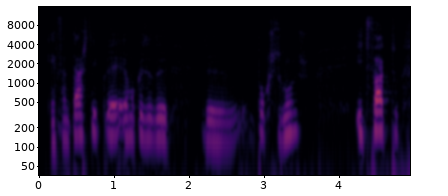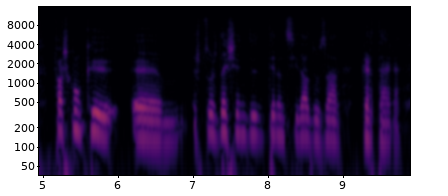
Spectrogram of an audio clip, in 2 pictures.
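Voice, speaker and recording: Pausing long and often, a man with a fairly high pitch talks at a moderate pace with fairly even intonation. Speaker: tech podcast host. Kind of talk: casual chat.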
